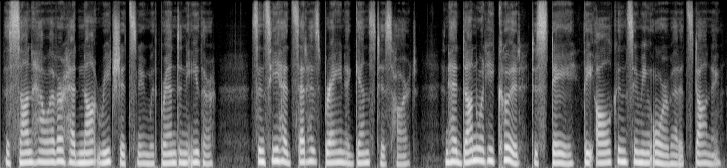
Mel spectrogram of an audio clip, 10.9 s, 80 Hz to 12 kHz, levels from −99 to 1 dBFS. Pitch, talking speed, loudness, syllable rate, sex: 195 Hz, 190 wpm, -16 LUFS, 4.6 syllables/s, female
